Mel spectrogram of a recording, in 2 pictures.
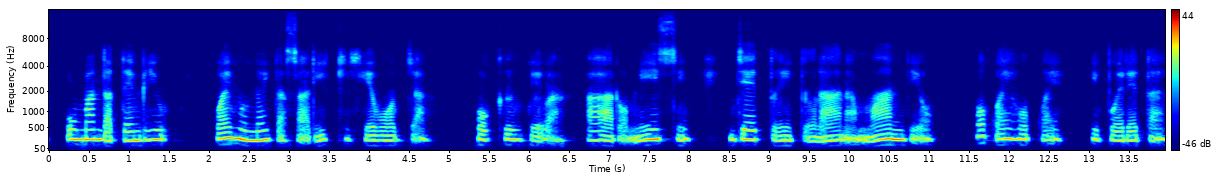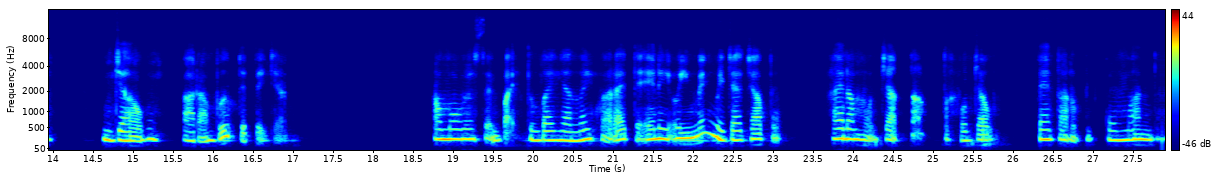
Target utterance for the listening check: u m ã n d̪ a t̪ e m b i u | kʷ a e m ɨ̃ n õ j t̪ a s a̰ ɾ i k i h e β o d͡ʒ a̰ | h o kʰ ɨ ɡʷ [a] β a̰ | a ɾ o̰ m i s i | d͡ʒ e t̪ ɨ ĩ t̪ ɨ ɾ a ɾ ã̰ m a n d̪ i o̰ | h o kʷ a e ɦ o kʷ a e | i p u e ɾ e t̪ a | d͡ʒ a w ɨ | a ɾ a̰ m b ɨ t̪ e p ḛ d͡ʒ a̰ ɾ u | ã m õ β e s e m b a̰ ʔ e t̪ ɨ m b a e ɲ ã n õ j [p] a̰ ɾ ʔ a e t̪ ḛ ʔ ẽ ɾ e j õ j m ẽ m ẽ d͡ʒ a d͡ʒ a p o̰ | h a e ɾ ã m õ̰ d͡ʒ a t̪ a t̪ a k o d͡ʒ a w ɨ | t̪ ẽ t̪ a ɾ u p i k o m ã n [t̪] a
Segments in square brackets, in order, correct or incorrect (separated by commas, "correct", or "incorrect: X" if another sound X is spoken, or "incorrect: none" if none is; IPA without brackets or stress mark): incorrect: e, correct, incorrect: d̪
